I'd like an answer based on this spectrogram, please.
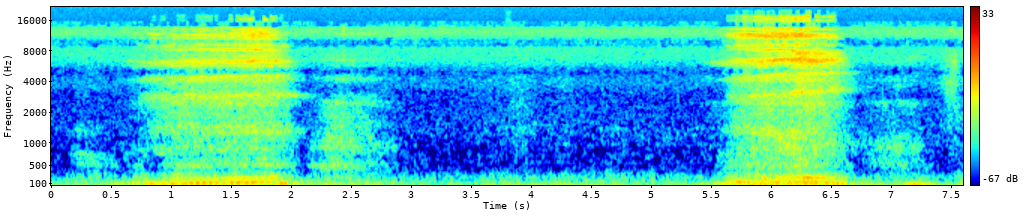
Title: Snoring Roommate|(kalayo rman unta sa among bed)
